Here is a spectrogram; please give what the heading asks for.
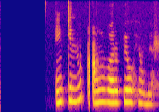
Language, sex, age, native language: Icelandic, female, 10, Icelandic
